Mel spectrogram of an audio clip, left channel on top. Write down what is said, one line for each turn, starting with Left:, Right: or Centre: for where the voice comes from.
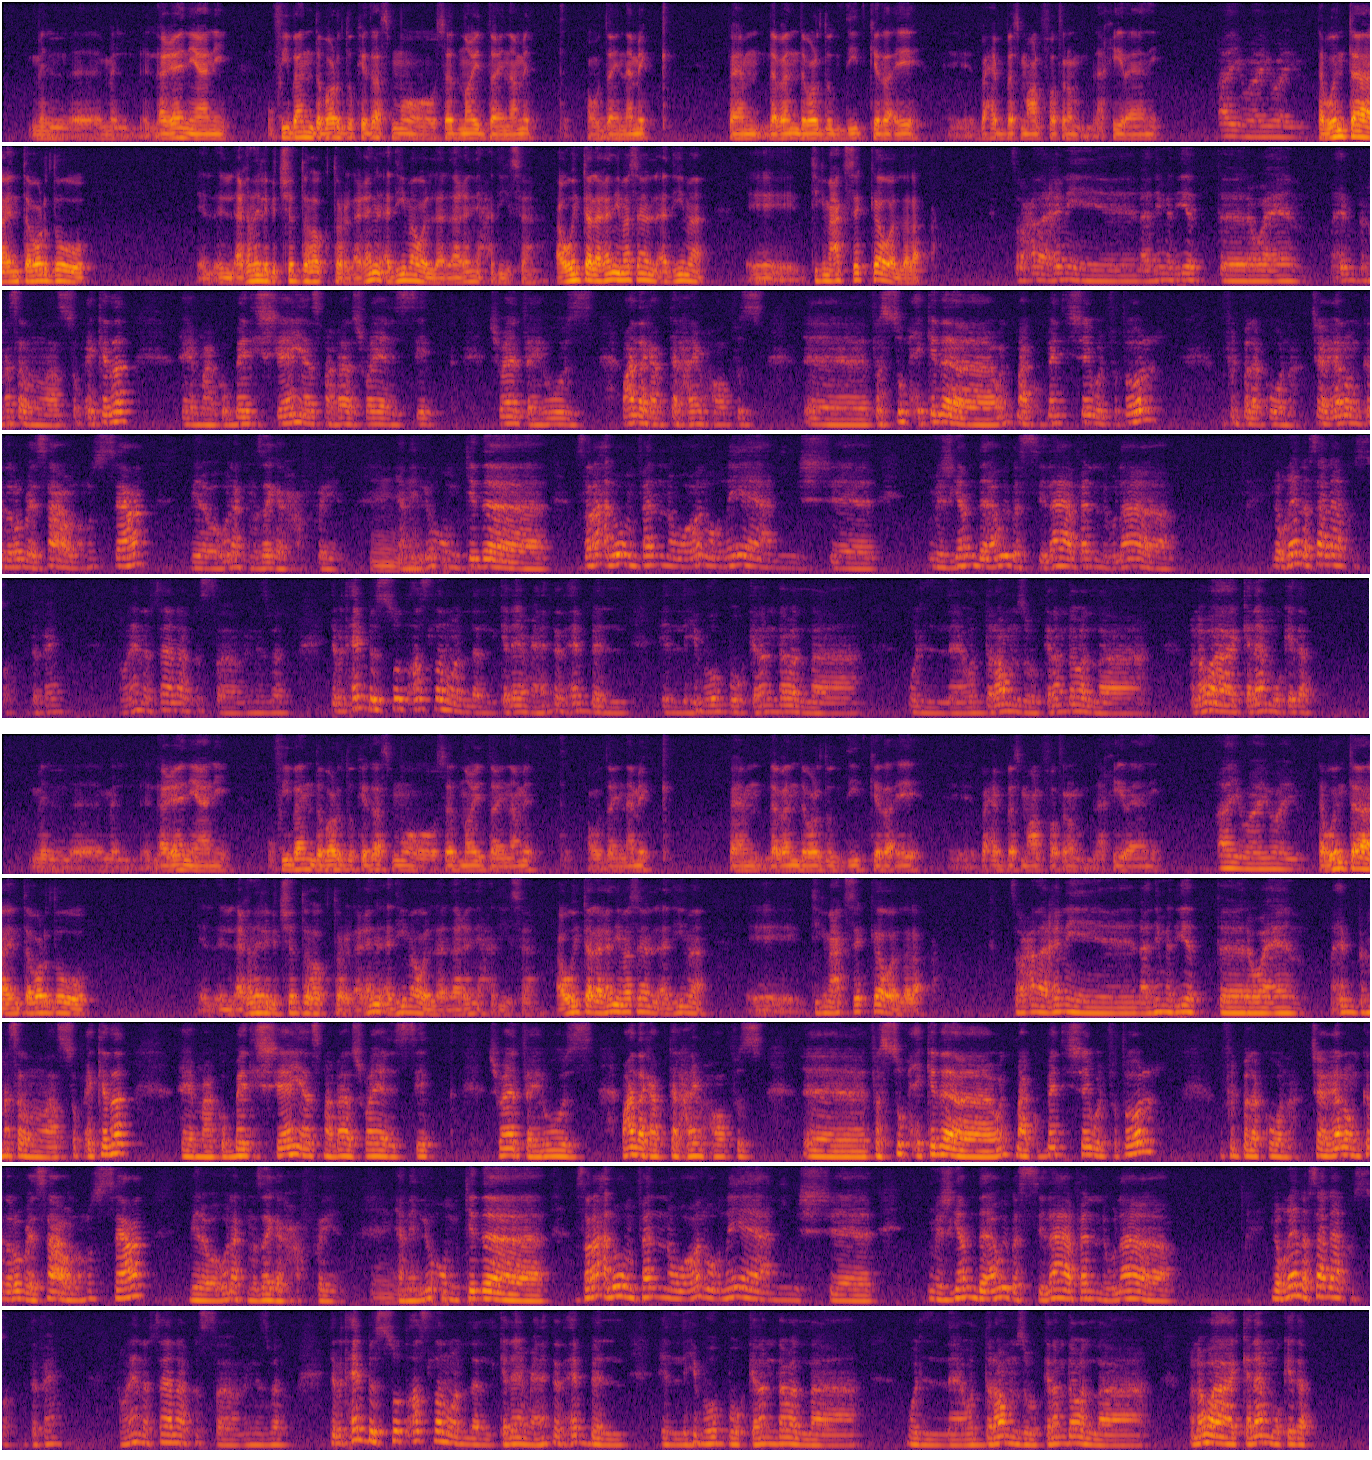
Left: من ال- من ال- الاغاني يعني وفي باند برضو كده اسمه ساد نايت دايناميت او دايناميك فاهم ده باند برضو جديد كده ايه إيه، بحب اسمعه الفتره الاخيره يعني
Right: ايوه ايوه ايوه
Left: طب وانت انت برضو ال- الاغاني اللي بتشدك اكتر الاغاني القديمه ولا الاغاني الحديثه او انت الاغاني مثلا القديمه إيه، تيجي معاك سكه ولا لا
Right: صراحة الاغاني القديمة ديت آه، روقان بحب مثلا على الصبح كده آه، مع كوباية الشاي اسمع بقى شوية للست شوية لفيروز وعندك عبد الحليم حافظ آه، فالصبح كده وانت مع كوباية الشاي والفطار وفي البلكونة شغلهم كده ربع ساعة ولا نص ساعة بيروقوا لك مزاجك حرفيا
Left: امم
Right: يعني لهم كده بصراحة لهم فن هو اه الأغنية يعني مش مش جامدة قوي بس لها فن ولها الأغنية نفسها لها قصة أنت فاهم؟ الأغنية نفسها لها قصة بالنسبة لهم أنت بتحب الصوت أصلا ولا الكلام؟ يعني أنت بتحب ال... الهيب هوب والكلام ده ولا وال... والدرامز والكلام ده ولا ولا هو كلام وكده؟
